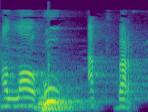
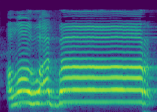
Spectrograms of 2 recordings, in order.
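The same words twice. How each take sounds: First: The vowel in 'bar' is kept short. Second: The vowel in 'bar' is drawn out long. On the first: The word keeps its meaning of greatest. The speaker calls it right. "Kalau baca takbir benar" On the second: The word comes to mean drums. The speaker calls it wrong. "barnya itu ada matnya panjang"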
